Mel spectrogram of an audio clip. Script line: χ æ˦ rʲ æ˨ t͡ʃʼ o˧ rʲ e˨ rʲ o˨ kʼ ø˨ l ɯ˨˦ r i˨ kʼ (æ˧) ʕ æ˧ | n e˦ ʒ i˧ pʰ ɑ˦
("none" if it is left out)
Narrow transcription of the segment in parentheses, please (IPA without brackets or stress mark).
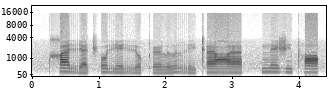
æ˧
